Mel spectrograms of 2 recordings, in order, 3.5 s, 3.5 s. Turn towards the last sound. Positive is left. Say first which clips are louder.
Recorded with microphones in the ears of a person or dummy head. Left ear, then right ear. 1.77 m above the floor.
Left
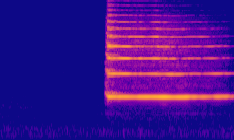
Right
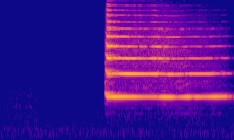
# right 4 dB
turn(degrees=-60)  # may be behind; listen again after turning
